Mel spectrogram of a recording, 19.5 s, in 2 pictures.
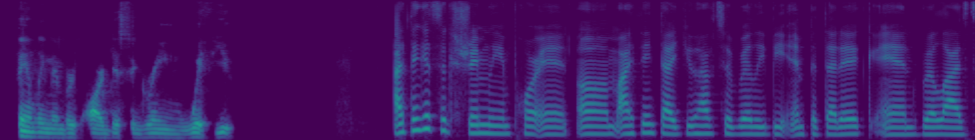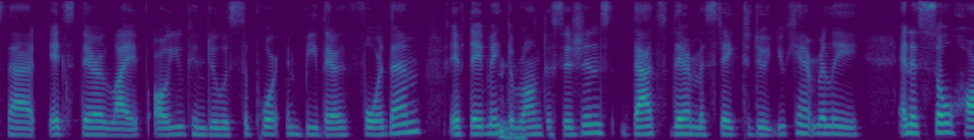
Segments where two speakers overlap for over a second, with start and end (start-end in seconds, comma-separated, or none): none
